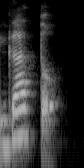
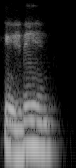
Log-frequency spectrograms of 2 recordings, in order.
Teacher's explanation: Oclusivo como una G de gato o fricativo como una G de gerente.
